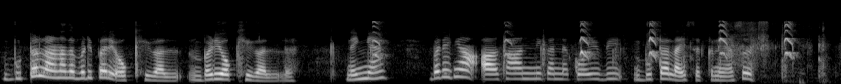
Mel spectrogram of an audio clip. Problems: background sounds at intervals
